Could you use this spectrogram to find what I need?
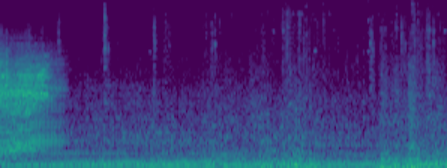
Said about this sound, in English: The diesel engines hum as our convoy nears the coastal town.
